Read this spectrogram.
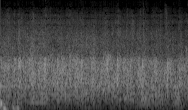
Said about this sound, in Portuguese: Vamos receber o Felipe com um aplauso aqui, querido, nosso irmão.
